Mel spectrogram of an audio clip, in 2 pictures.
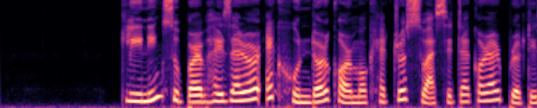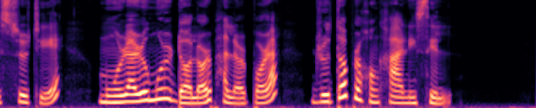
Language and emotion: Assamese, happy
